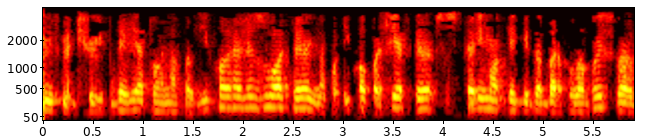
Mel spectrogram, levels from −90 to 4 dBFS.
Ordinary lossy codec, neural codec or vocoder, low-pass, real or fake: MP3, 16 kbps; codec, 16 kHz, 2 kbps, FreqCodec, smaller model; 3.6 kHz; fake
